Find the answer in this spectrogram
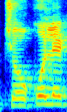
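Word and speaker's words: chocolate: है ना यह वाला यह पढ़ा नहीं जाता है हम चॉकलेट नहीं बोलते हैं कि हम चॉकलेट कहेंगे हम लोग इस ओ को नहीं पढ़ते इस ओ को तो यह बन जाता है चक ले चक ले कितने हो गए टोटल दो हो गए चॉकलेट दो सिलेबल्स हो गए दो वेवल साउंड्स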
